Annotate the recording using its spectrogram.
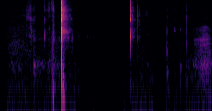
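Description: A sharp click about a second in, followed by a fainter click a second and a half later, with near silence around them.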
